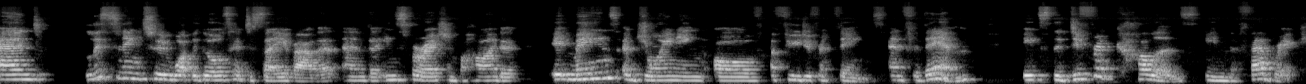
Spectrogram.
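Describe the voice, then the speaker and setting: Somewhat breathy, a woman speaks at a medium pitch and a fairly slow pace. Her pitch variation is ordinary. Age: 50s. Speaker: boutique owner presenting swimwear. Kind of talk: live product review stream. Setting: livestream. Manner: chatty, warm.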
